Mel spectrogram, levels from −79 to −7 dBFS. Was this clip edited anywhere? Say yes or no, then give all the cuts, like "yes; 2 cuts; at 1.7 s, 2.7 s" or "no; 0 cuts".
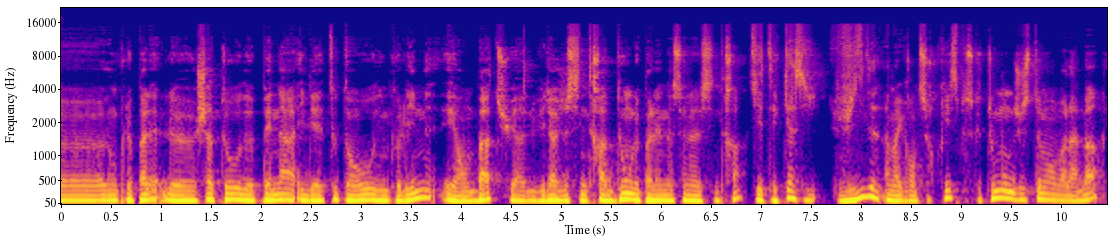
no; 0 cuts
